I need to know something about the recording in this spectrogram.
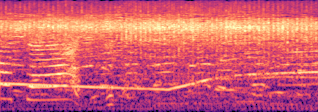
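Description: A siren's long single tone slowly dips and then rises again about halfway through, over a steady rushing noise, with people's voices calling out at the start.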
